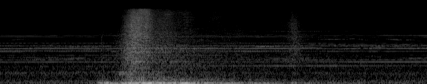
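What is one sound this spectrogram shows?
A loud blast booms and hisses, then fades.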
